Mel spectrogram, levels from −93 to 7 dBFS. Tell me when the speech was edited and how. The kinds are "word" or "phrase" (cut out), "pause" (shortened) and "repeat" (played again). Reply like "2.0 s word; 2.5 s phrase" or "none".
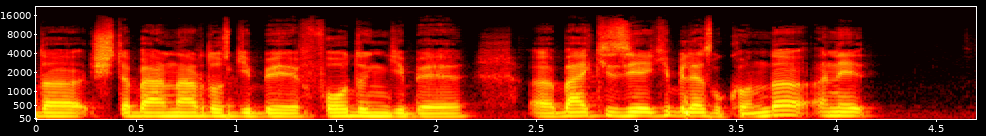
1.0 s word; 2.4 s pause; 3.4 s word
